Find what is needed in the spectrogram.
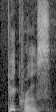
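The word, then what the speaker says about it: πικρός: can't well why not the greek word for bitter is pronounced picross and it's an adjective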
